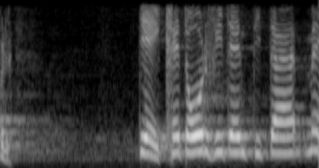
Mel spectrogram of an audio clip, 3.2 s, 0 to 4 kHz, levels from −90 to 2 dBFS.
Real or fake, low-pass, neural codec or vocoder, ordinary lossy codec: real; 3.6 kHz; none; AAC, 32 kbps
